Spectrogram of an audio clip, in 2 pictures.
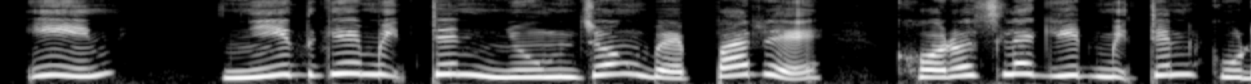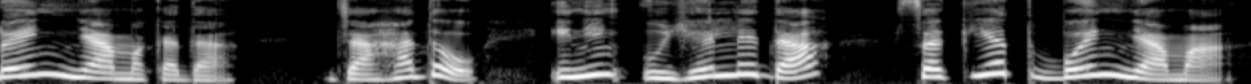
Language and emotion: Santali, happy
